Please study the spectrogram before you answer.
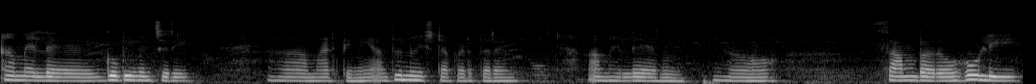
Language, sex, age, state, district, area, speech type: Kannada, female, 60+, Karnataka, Bangalore Urban, urban, spontaneous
